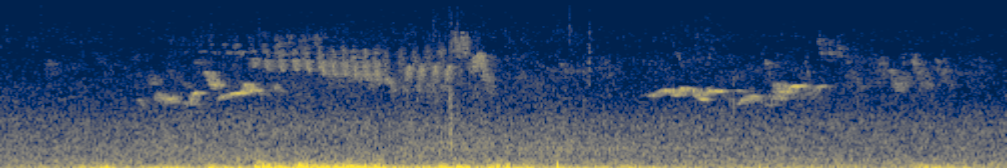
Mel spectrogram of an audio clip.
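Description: Small birds chirping in two short bursts of calls with a quick trill between them, over an uneven low rumble that swells in the middle.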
